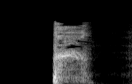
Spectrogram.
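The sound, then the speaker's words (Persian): One sharp, harsh cough from a person who still has a lingering cough. It bursts out abruptly and fades within half a second, alone in silence. “من یه ذره سرفه کنم، هنوز سرفه دارم.”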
